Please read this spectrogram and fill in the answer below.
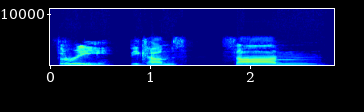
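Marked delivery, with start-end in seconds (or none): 1.8-2.8 San held high and level in Mandarin. Shown as a demonstration. Teacher modelling San with a high level tone for learners. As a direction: keep San flat and high throughout. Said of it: "pronounced with a high level tone".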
